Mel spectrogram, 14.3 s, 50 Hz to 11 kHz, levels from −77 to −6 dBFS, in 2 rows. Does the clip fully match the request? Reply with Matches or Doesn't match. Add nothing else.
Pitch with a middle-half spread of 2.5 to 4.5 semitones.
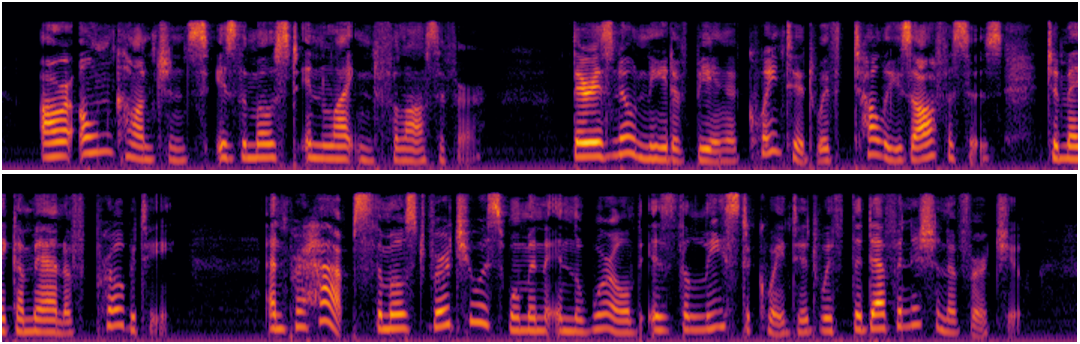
Matches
